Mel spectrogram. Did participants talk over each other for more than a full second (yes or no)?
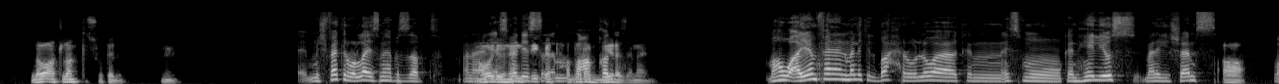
yes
